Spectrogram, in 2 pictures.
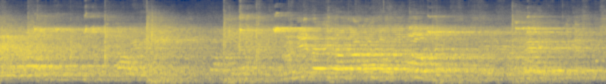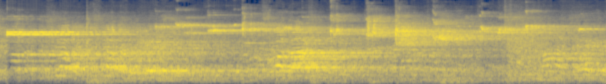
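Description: Basketball shoes squeak sharply on a hardwood floor in an echoing hall.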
